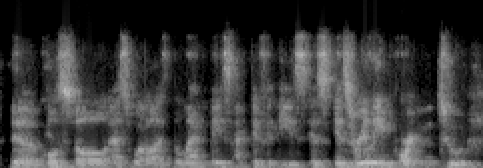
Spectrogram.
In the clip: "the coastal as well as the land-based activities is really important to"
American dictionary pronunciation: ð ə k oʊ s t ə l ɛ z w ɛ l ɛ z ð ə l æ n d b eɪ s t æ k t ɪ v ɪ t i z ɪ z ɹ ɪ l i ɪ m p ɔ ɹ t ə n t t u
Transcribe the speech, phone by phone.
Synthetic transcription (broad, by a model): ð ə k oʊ s t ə l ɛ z w ɛ l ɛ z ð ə l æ n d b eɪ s æ k t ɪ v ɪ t i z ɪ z ɹ ɪ l i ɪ m p ɔ ɹ t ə n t t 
